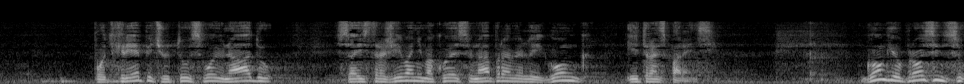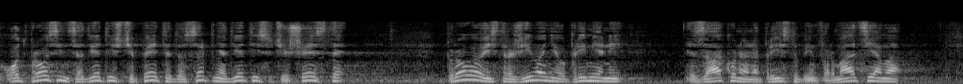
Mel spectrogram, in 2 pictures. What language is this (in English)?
Croatian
